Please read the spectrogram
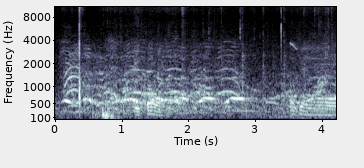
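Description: A single sharp crack of a baseball hitting bat or leather about a third of a second in, then several voices shouting and calling out across the field.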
